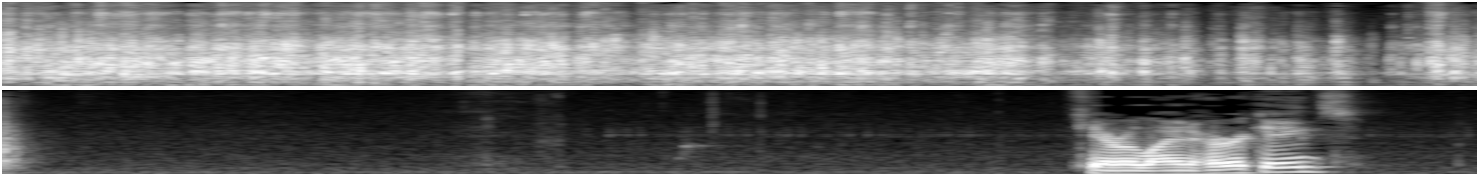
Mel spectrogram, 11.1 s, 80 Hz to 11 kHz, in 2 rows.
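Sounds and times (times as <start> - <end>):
chips rattling in container: 0.0 - 5.7.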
